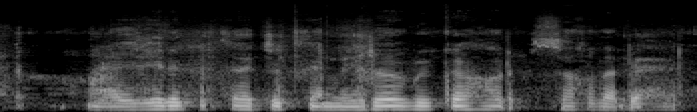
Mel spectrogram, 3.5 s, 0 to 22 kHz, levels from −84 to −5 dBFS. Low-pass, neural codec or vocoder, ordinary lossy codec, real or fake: none; codec, 44.1 kHz, 3.4 kbps, Pupu-Codec; none; fake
